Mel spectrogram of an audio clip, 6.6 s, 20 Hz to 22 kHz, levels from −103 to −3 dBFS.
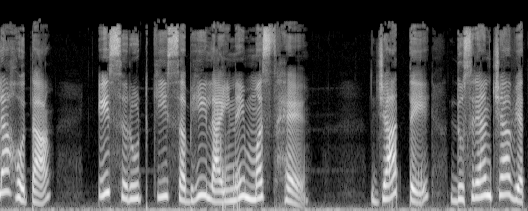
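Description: MP2 compression runs through the whole speech clip and is plainly audible, likely from MPEG Layer II coding. Too few bits leave upper sub-bands dropped or flickering and the rest coarsely quantised, giving a dull, gurgling, granular texture that points to about 80 kbps.

DAB burbling strikes from 2.68 to 3.00 s, just after "इस रूट की सभी", and again from 4.85 to 5.27 s. Bit errors, at a low rate well under one percent, corrupt samples and scale factors, putting short blips of noise into single sub-bands and making individual sub-bands jump in level for up to a frame.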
